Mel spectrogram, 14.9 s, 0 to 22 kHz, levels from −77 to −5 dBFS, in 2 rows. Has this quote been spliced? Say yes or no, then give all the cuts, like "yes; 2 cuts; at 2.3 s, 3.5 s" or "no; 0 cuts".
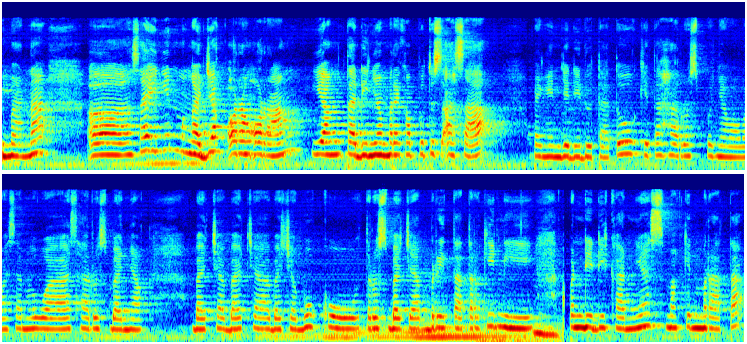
yes; 2 cuts; at 5.2 s, 12.9 s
